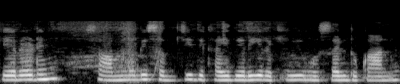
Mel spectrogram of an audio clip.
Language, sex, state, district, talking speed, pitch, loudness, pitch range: Hindi, female, Bihar, Vaishali, 195 wpm, 205 Hz, -14 LUFS, 200-220 Hz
